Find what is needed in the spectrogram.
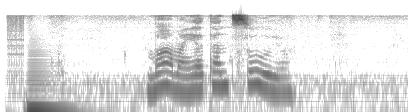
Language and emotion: Russian, positive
